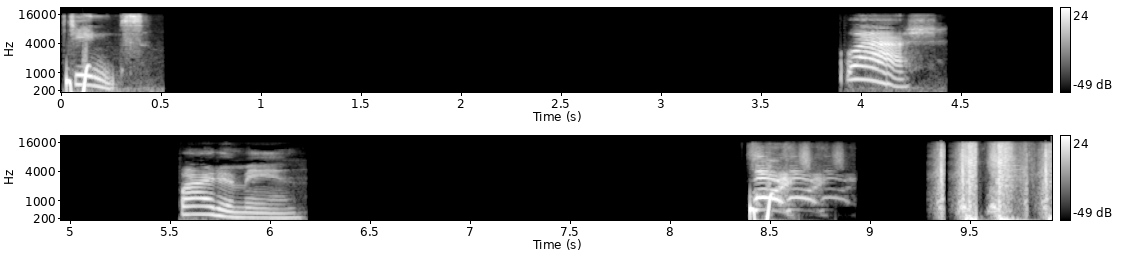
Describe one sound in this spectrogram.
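Cartoon characters squeak with short gliding cries.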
